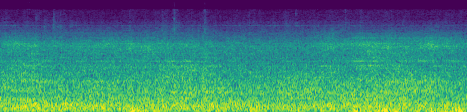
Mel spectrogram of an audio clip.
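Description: An airliner approaches Brisbane Airport, its jet engine roar a steady, broad, continuous rumble held at even loudness throughout, with no voices.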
